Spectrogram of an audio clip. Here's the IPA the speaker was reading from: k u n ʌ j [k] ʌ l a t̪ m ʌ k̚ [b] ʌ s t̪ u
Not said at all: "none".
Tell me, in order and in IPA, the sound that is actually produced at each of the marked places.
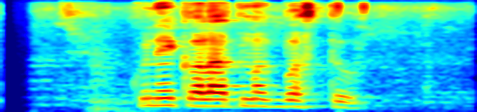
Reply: k, b

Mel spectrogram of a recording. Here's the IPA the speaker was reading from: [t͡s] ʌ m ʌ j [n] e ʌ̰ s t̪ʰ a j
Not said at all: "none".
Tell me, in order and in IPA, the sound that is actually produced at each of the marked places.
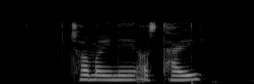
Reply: t͡sʰ, n

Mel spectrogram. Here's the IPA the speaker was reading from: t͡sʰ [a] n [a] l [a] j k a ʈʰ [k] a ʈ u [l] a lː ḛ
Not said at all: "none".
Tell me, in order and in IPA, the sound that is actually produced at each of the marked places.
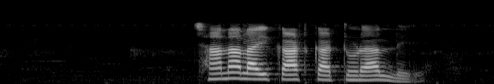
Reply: a, a, a, k, ɽ

